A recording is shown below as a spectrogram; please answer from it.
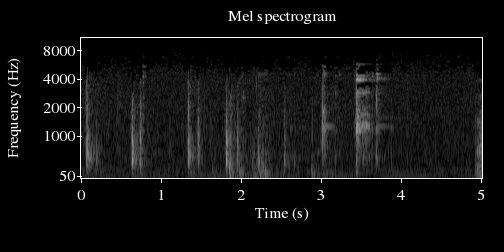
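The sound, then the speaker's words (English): A teaspoon clinks against a coffee cup as sugar is stirred in, giving many sharp, light ringing taps at an uneven rhythm. The clinks are fairly quiet and heard alone. “You take a half teaspoon of sugar, don't you?”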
